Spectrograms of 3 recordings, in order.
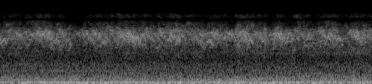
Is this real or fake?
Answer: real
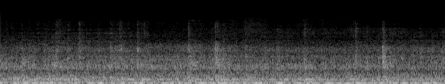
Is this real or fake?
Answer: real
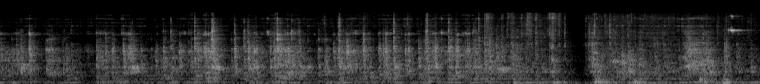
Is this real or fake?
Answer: real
